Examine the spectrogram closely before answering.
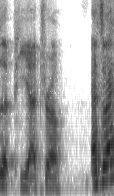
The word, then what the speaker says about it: Pietro: in some ways i'm the only one that pronounces it pietro that's what i said peer troll i know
